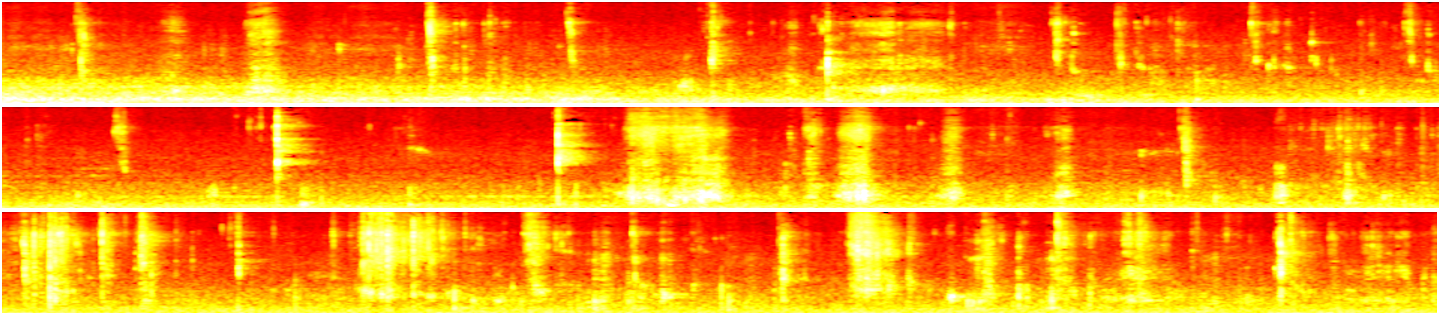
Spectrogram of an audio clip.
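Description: Close-up mouth sounds of a person eating rice-noodle salad with her fingers: steady wet chewing clicks, with several louder bites and mouthfuls in the second half.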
